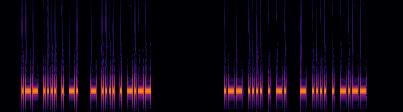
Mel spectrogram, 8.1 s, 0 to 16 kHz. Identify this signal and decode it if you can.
Morse code, heard as a keyed tone, about 30 wpm, 700 Hz. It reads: WHEN THEY WHEN THEY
